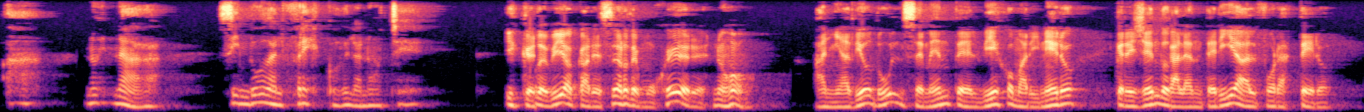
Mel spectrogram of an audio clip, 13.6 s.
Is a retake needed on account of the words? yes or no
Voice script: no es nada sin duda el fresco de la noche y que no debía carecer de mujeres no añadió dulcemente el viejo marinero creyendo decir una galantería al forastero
yes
